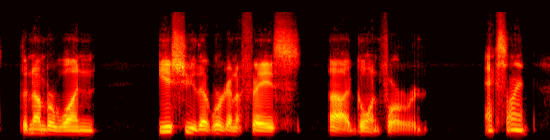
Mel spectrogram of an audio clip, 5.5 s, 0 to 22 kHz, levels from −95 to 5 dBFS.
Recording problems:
thin; somewhat; fading below 300 Hz

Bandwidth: 15 kHz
